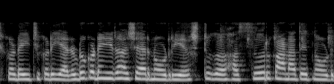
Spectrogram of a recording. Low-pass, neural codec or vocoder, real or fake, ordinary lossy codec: 7.2 kHz; none; real; Opus, 64 kbps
